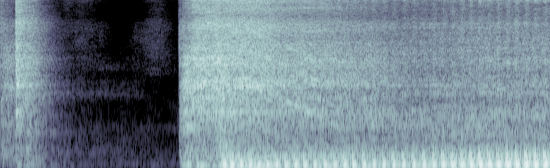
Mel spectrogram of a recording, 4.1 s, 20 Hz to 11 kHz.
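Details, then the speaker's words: Used ATV with 10,000 miles, cold start in neutral: a short crank, then it fires and settles into a steady, even thumping idle; starts great, a normal cold start. "That thing started great. The cold start is what you want to look for."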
